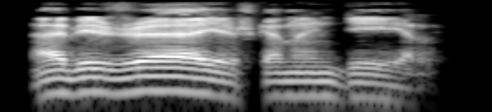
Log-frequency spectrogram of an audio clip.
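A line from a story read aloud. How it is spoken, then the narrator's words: Deep bass, forest spirit. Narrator (Russian): пробасил леший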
